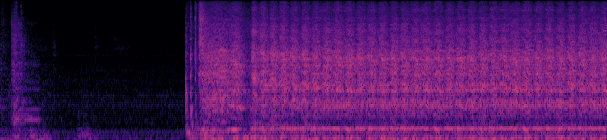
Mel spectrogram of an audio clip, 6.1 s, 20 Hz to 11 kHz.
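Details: 1998 Jaguar XK8, fuel pump just replaced after reportedly burning through two, ignition cycled several times to prime: starter turns the engine over with an even churning pulse but it never fires; cranks without starting.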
